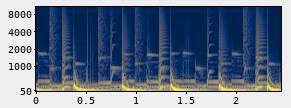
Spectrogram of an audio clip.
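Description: Live analog synthesizer techno at 124 bpm from Moog semi-modular synths and an Elektron Syntakt. A kick drum with a falling pitch sweep lands on every beat, about two a second, under a stepped sequenced bass line and short hi-hat ticks.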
